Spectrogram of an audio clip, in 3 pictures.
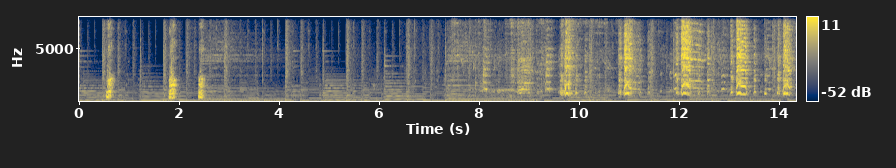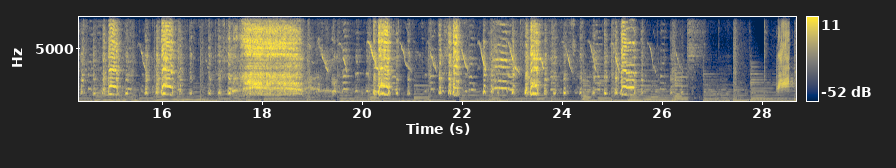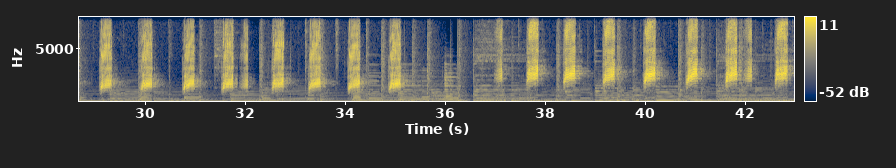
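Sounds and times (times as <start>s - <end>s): background music: 0.0s - 42.9s
ducks quacking: 0.5s - 0.8s, 1.8s - 2.6s, 7.3s - 26.8s, 28.2s - 35.3s, 36.9s - 42.9s
chickens clucking: 7.3s - 26.7s, 28.3s - 35.3s, 36.9s - 42.9s.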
